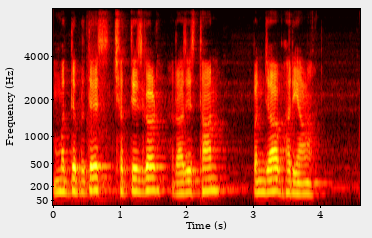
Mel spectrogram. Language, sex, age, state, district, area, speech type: Hindi, male, 30-45, Madhya Pradesh, Betul, urban, spontaneous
